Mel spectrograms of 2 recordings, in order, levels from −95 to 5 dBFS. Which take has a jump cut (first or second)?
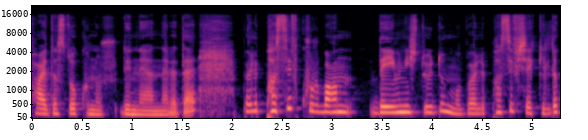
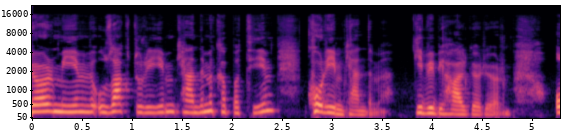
second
